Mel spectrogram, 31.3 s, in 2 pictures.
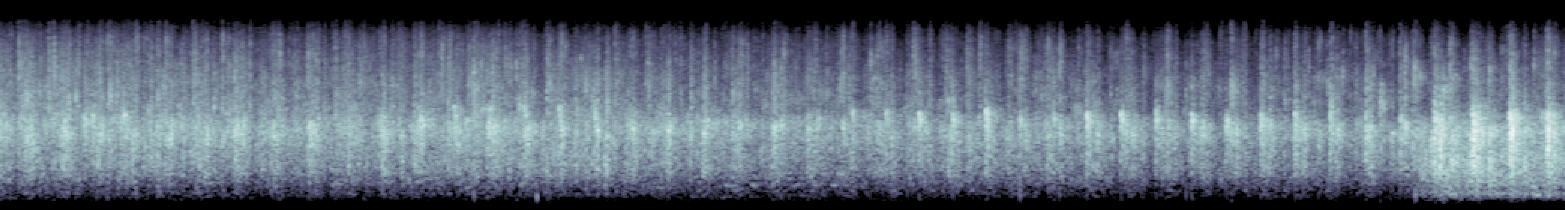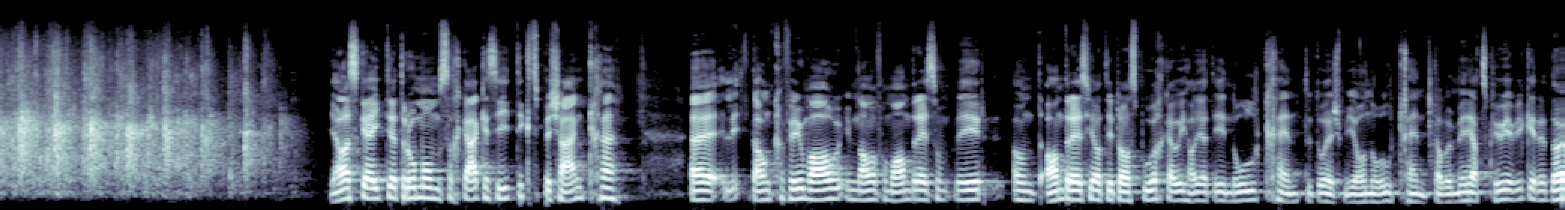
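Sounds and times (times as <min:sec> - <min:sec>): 
audience applause: 0:00.0 - 0:18.9
speech: 0:19.0 - 0:22.0, 0:22.6 - 0:31.2.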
